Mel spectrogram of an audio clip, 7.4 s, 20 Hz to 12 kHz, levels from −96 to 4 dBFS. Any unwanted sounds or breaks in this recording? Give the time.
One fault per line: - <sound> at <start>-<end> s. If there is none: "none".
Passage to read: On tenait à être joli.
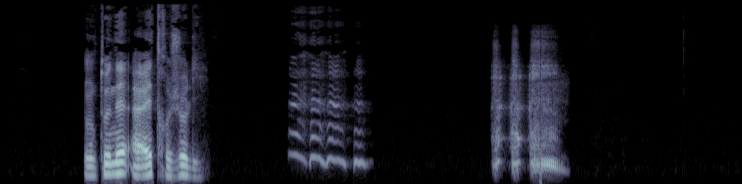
- laugh at 2.9-3.7 s
- throat clearing at 4.9-5.7 s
